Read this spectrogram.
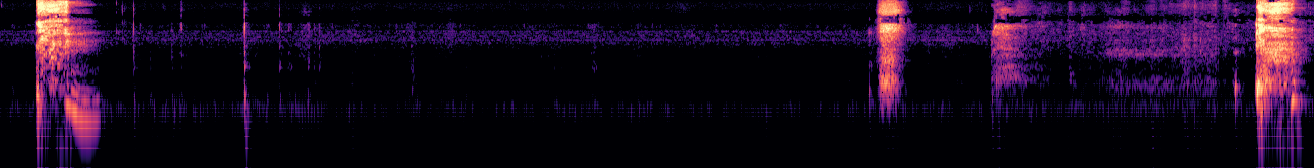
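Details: Person studying for an exam has a worsening cough attack, changing positions (standing, kneeling, sitting with hands on knees) to relieve the chest: a few loud harsh cough bursts with long quiet gaps and faint breathing; coughing fit.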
